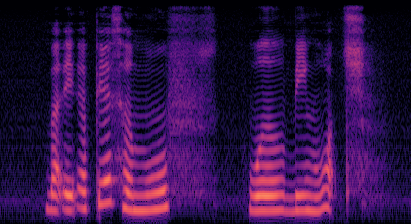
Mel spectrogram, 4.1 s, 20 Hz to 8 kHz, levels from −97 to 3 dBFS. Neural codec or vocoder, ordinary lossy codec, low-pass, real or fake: autoencoder, 48 kHz, 32 numbers a frame, DAC-VAE, trained on Japanese speech; none; 7.2 kHz; fake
